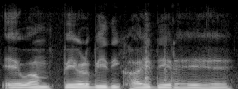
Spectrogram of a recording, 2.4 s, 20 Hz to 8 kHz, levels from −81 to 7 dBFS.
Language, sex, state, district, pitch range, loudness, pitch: Hindi, male, Jharkhand, Ranchi, 105-115 Hz, -14 LUFS, 105 Hz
